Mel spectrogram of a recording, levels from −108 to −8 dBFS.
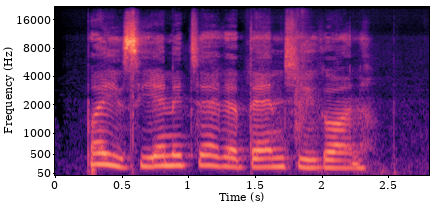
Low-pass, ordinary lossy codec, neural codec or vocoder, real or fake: none; none; vocoder, 44.1 kHz, 128 mel bands, Pupu-Vocoder; fake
